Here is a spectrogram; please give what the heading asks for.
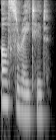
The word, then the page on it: ulcerated: British English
